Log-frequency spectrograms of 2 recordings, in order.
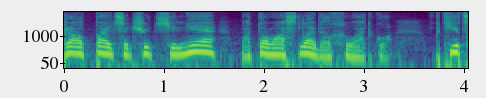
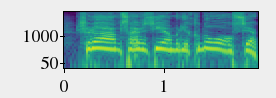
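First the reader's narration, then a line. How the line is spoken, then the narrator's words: Shouting stable hand. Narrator (Russian): кричал конюк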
